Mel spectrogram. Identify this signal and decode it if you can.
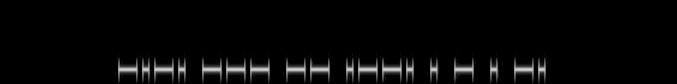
Morse code, heard as a keyed tone, about 20 wpm, 700 Hz. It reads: COMPETEN
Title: Build A Word - 4 Letters At A Time - 10-Letter Words - 20wpm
